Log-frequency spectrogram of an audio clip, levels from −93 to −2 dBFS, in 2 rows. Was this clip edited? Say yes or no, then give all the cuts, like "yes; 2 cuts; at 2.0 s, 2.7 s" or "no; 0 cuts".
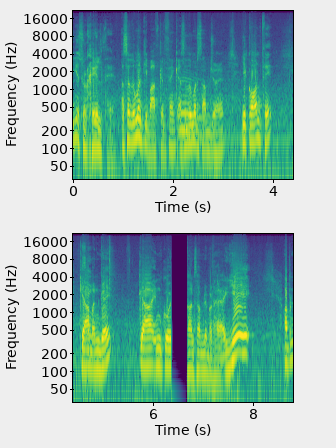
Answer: yes; 1 cut; at 0.9 s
